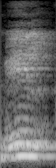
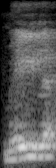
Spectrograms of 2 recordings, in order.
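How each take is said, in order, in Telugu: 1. అచ్చు జారకుండా స్థిరంగానే ఉంటుంది. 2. అచ్చు 'y' శబ్దంలోకి జారుతుంది. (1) "మేల్ అనాలి" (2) "మెయిల్ అనే పలుకొద్దు"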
